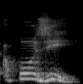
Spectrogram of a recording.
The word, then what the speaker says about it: apogee: इसको pronounce किया जाता है apogee, right?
